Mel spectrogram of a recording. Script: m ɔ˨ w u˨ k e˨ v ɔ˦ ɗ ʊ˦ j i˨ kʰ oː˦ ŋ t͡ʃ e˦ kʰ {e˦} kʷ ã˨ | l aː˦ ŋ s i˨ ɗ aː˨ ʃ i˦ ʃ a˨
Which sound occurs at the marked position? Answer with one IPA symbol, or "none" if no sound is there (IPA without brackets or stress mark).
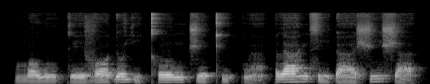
i˦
